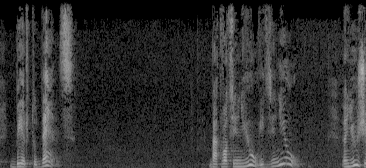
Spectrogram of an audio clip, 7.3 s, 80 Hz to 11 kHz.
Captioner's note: pauses for 3 seconds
